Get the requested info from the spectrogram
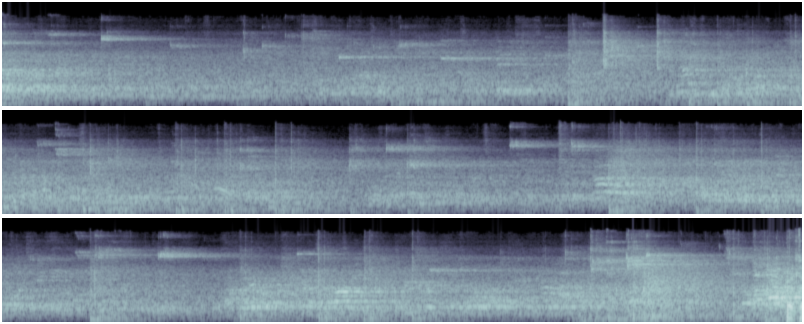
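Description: Basketball game noise in an echoing sports hall: a ball bouncing on the hardwood floor, sneakers squeaking in short, high chirps, and players, coaches and spectators calling out. The noise grows busier near the end as play restarts.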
